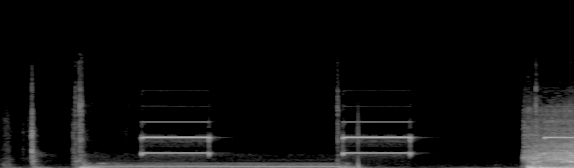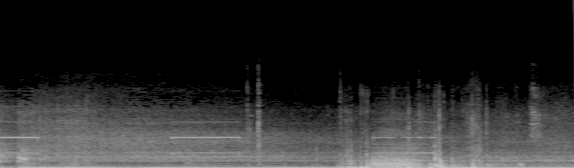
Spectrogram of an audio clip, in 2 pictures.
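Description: A warning chime beeps in a steady tone.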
